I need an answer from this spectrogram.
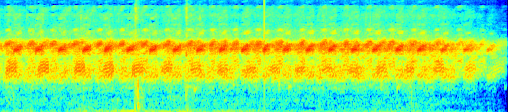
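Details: Boreal digging frogs calling in Korea, a dense continuous chorus of rapid nasal croaks, about three or four per second, overlapping into a steady droning wall of sound with no other clear noises.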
